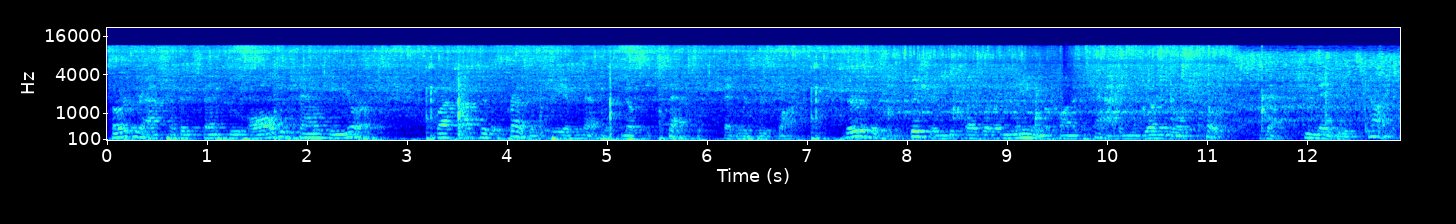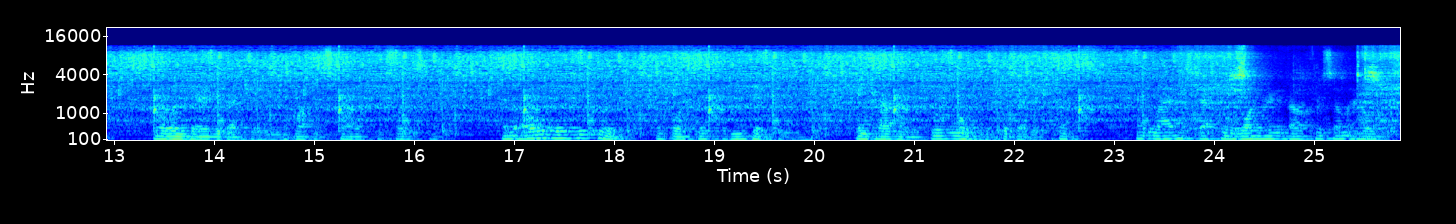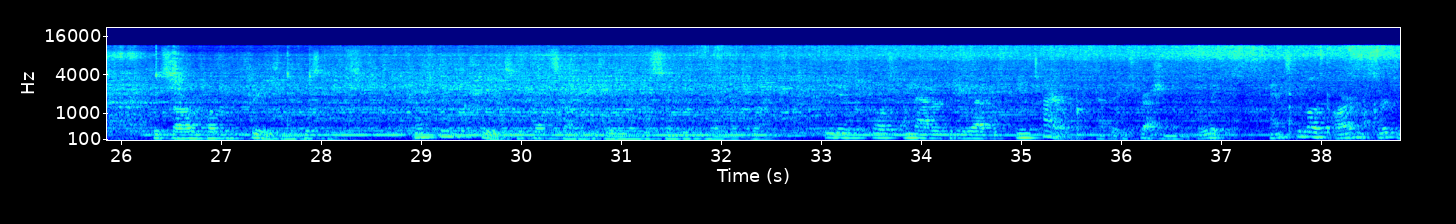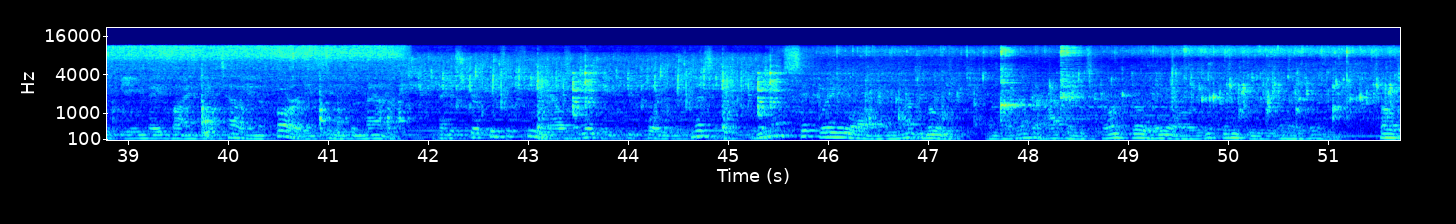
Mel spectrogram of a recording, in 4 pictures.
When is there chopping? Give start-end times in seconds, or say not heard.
3.3-3.7, 4.3-5.0.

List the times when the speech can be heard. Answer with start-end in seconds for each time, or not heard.
0.0-51.6.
